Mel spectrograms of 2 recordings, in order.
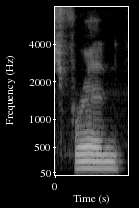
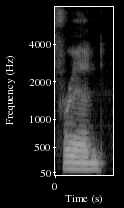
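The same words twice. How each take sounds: First: The final consonant is left off. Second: The final consonant is pronounced. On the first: "final consonants are omitted" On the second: "instead of"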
